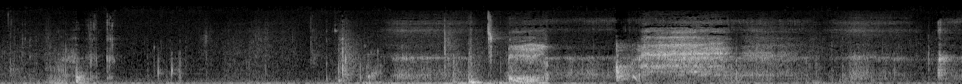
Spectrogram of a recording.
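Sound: snoring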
